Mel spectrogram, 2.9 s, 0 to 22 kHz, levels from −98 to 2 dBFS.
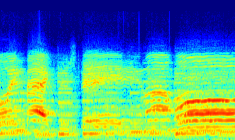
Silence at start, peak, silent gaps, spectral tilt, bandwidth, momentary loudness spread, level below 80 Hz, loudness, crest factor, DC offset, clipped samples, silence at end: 0 s; -2 dBFS; none; -7 dB/octave; 5.6 kHz; 15 LU; -50 dBFS; -16 LUFS; 14 dB; under 0.1%; under 0.1%; 0 s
